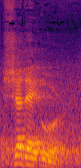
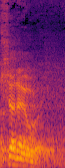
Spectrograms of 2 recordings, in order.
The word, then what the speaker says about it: Shedeur: But for weird names, always pronounce the I as an it or an E, pronounce every vowel, and what you'll get is Elizur, son of Shedeur.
